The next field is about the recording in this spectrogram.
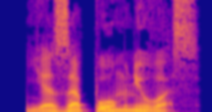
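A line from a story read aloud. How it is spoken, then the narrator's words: Through gritted teeth. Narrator (Russian): сквозь зубы сказал я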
